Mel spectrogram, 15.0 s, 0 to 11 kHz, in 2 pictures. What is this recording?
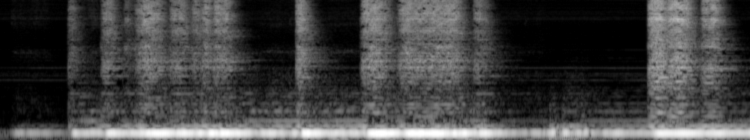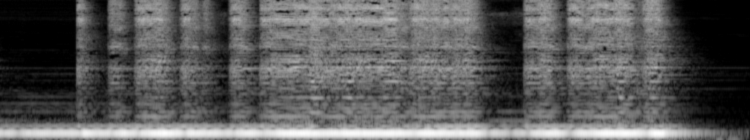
loud electric1 - loud electric1
Electric shaver, metal bar, bass string and metal tank.
shaver, processing, metallic, motor, metal, Repeating, electric, tank, engine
